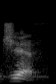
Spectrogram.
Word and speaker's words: GIF: pretty simple right and it's pronounced gift without the G yeah okay and the product and and it's pronounced jiff okay yeah so here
